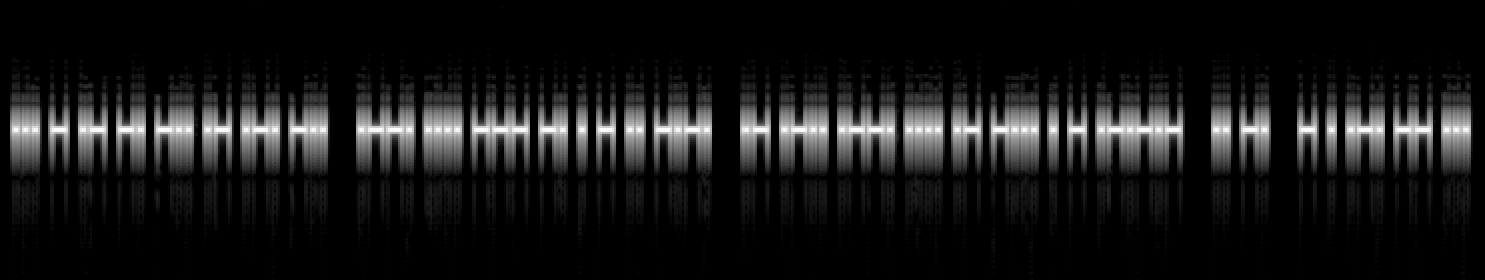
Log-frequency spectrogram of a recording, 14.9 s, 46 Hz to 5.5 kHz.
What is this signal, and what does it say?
Morse code, heard as a keyed tone, about 25 wpm, 600 Hz. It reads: STANDARD PHONETIC ALPHABET. IN TERMS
